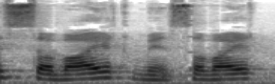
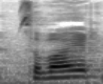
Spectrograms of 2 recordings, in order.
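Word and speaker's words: الصواعق: اور ابن حجر نے سوائق کی ہجے ہے صاد واو الف عین قاف۔ سوائق میں نقل کیا ہے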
